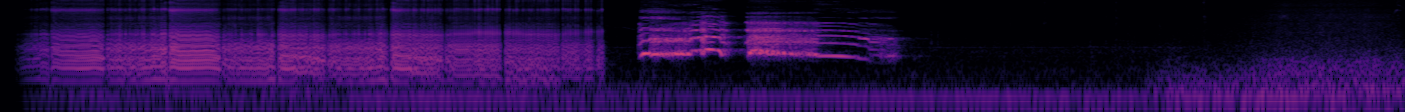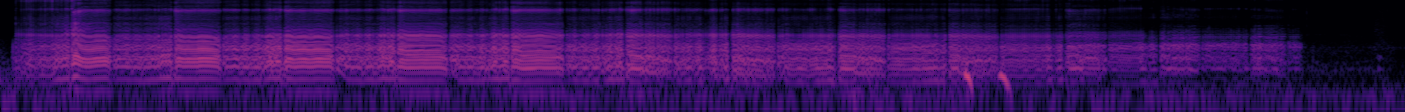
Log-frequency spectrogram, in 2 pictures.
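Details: A sugar glider, annoyed that a rooster woke him, gives long, harsh buzzing chatters of complaint, with the rooster crowing briefly in between.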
